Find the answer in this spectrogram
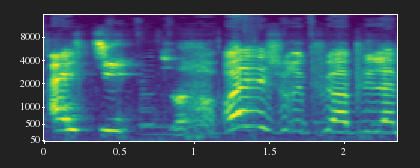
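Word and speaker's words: Aesty: Non, en fait, ça s'écrit A-E-S-T-Y et ça se prononce Aesti.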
